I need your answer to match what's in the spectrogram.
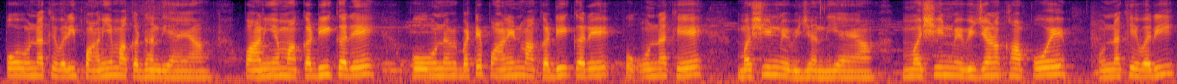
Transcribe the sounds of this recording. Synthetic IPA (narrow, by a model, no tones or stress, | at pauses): poːɪʊnə̆kʰeːʋɐɾipaːɽ̃iːəmãkɐɖʱə̃n̆d̪iaːɦijãː | paːɽ̃iəmãkɐɖʱikɐɾepoːɪʊnəmẽɓɐʈepaːɽ̃jənɪ̆mãkɐɖʱikɐɾepoːʔʊnə̆kʰeː | mɐʃiːnmẽʋɪd͡ʑʱə̃nd̪iaːɦijãː | mɐʃiːnmẽʋɪd͡ʑʱəɽ̃̆kʰãːpoːɪ | ʊnə̆kʰeːʋɐɾi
